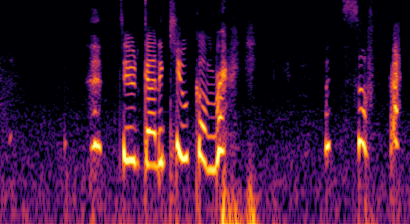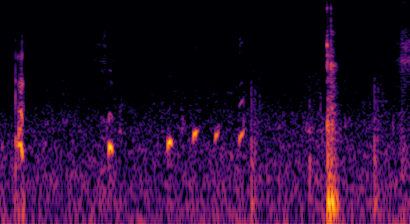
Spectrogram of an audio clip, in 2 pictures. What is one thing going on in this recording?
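A young woman speaks excitedly and squeals into a close microphone.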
